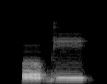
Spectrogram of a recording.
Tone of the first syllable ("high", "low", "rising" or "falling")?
low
